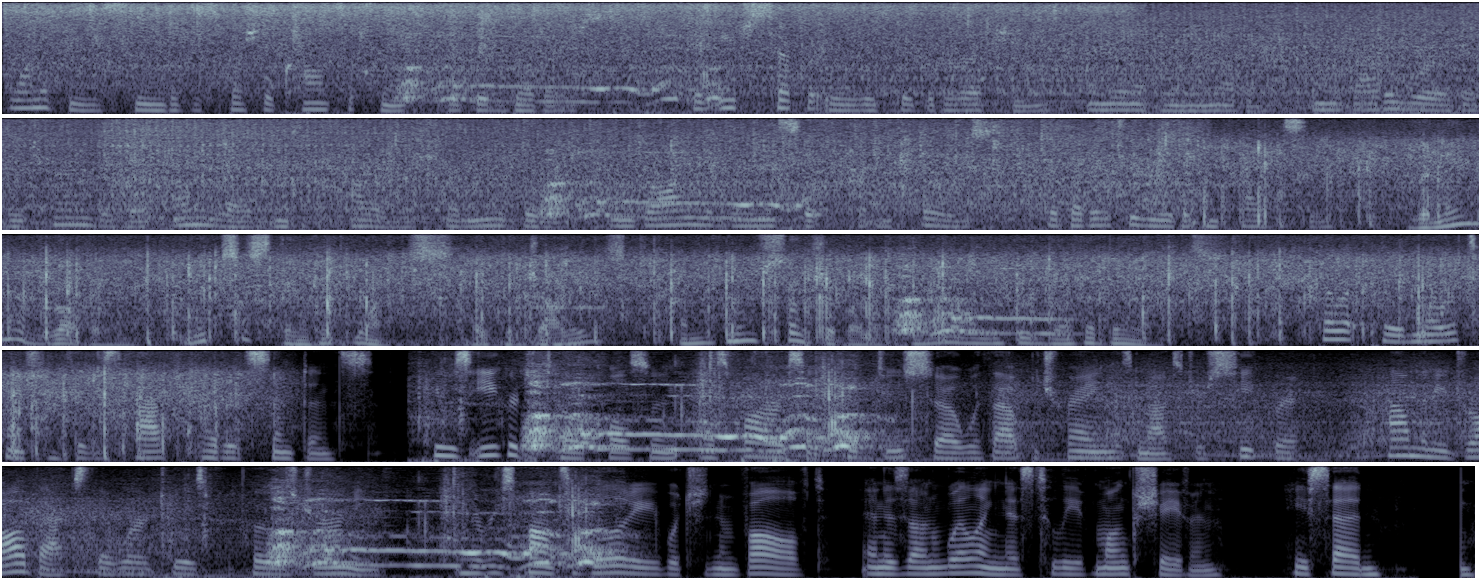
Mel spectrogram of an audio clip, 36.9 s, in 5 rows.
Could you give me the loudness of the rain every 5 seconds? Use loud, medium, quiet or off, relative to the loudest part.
loud, medium, loud, loud, loud, off, off, off.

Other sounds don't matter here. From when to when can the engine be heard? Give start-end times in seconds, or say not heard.
1.9-17.6, 25.5-31.5.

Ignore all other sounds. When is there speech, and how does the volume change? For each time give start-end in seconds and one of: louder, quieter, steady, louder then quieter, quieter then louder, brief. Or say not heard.
0.0-36.8 steady.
